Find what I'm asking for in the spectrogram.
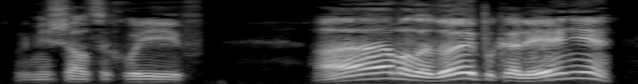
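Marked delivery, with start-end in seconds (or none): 1.5-3.1 louder, higher booming «А, молодое поколение!»; jovial booming welcome; loud hearty greeting. Acted. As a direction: greet them cheerfully and loud. Corrected hearty take.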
